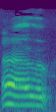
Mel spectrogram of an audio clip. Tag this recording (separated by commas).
Human voice, Speech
